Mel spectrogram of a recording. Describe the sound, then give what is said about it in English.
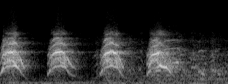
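A parrot named Polly mimics a dog, giving four sharp, fairly high barks in an even, steady rhythm, each about half a second apart, with no talking. “Jack, what have you been feeding this bird?”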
